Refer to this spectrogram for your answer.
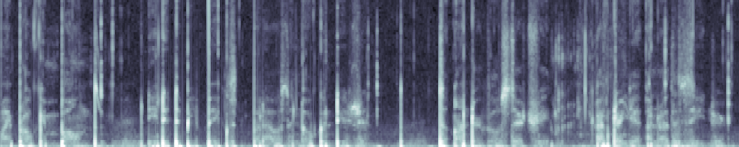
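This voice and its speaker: Whispering at a fairly quick pace, broken by long, frequent pauses, over noticeable background noise. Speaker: ASMR creator. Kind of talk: ASMR book reading.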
